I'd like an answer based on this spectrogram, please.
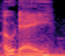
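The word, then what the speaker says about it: zero-day: buying and selling of zeroday exploits. Which raises our first question. What the hell is that? A zero day, sometimes pronounced oday, is essentially a flaw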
